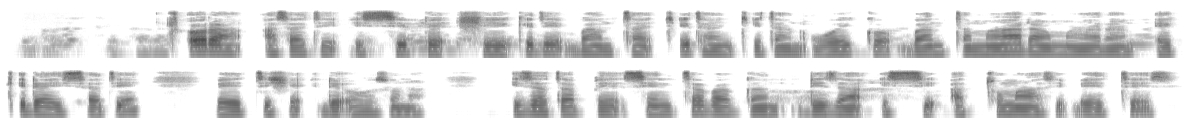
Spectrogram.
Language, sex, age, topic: Gamo, male, 25-35, government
